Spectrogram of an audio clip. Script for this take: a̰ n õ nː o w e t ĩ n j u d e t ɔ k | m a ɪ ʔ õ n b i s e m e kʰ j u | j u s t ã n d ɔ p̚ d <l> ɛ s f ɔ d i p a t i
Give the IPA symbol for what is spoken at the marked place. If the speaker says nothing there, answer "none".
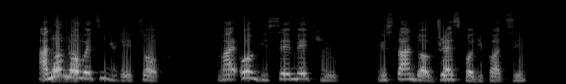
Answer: ɹ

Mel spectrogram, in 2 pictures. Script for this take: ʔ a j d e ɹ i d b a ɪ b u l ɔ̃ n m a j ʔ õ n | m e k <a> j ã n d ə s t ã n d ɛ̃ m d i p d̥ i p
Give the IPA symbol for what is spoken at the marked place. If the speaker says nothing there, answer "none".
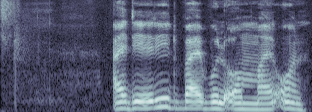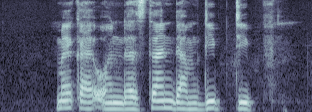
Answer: a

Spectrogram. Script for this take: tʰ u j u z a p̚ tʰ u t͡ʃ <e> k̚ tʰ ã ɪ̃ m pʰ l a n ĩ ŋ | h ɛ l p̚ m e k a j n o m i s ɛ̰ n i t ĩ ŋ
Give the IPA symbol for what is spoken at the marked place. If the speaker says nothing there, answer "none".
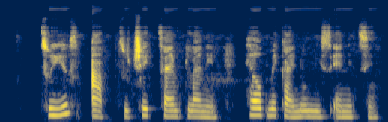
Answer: e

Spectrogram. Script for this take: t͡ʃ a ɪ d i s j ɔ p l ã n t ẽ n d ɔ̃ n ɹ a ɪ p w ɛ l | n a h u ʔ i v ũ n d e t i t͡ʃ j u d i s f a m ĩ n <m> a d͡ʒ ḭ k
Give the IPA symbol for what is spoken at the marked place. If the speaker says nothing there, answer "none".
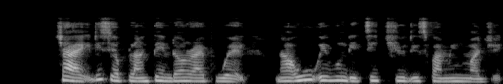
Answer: m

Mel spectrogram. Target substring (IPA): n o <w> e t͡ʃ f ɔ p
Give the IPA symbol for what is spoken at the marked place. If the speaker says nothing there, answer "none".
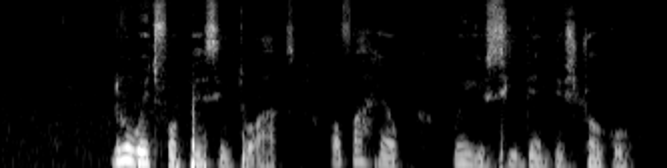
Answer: w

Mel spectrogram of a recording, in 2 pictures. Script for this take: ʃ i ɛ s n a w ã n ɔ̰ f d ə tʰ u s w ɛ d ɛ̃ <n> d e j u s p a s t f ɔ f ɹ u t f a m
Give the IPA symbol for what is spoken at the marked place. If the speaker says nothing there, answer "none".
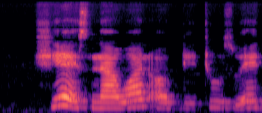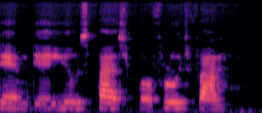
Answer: m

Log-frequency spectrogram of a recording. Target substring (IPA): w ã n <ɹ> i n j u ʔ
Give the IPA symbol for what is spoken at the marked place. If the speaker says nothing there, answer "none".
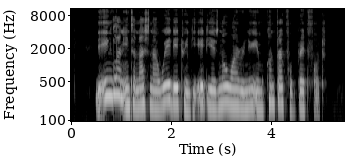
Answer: ɹ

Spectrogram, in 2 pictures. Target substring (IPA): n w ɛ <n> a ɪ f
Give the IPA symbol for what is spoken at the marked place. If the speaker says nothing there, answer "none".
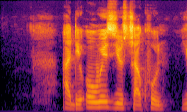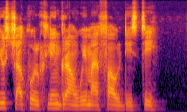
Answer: m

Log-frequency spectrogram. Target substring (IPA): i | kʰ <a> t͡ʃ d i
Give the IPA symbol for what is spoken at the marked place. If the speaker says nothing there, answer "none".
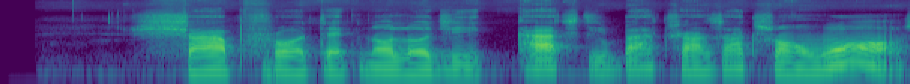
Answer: a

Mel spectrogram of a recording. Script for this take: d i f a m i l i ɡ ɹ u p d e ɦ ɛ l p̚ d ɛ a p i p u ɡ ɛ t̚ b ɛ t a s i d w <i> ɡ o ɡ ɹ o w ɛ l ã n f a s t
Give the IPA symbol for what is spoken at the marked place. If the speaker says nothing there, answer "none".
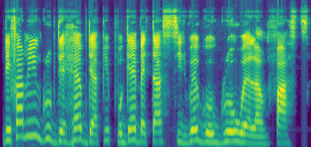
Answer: e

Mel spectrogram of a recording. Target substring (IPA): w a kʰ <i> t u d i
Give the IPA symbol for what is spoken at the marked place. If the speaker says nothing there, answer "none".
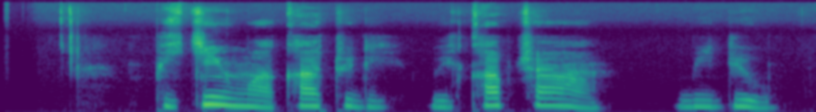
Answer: a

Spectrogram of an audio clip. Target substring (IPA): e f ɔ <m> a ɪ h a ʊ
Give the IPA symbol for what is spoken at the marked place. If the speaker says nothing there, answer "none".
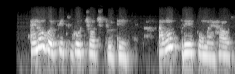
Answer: m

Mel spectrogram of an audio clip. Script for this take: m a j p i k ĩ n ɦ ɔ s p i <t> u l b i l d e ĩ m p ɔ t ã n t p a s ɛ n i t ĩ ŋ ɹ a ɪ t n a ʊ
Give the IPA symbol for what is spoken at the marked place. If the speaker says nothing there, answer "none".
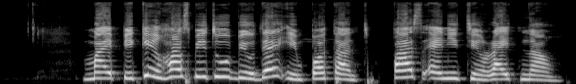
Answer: t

